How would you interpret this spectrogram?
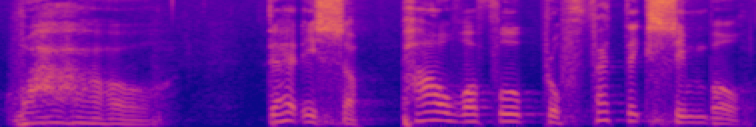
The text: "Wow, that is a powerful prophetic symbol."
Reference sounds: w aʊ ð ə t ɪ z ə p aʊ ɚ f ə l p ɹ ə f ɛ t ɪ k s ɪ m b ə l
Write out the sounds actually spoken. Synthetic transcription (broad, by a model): w aʊ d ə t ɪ s ə p aʊ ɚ f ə l p ɹ ə f ɛ t ɪ k s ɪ m b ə l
